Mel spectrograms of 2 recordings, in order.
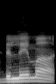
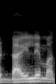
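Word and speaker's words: dilemma: तो जब आप कंफ्यूजन में हैं, जब आप डिलेमा या डायलेमा, दोनों प्रोनाउंसिएशन होते हैं दुविधा के, तो ऐसी स्थिति में है, तब आप समुद्र के किनारे जाकर बैठते हैं।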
